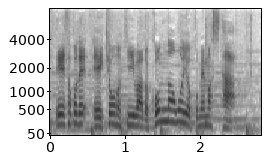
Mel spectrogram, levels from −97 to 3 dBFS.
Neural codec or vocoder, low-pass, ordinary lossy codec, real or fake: none; none; none; real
